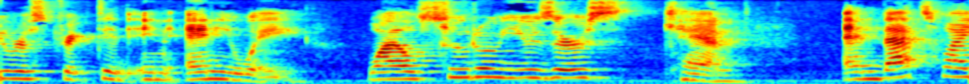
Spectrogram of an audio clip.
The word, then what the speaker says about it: sudo: And yes, I know it's not pronounced pseudo, but if I pronounced it correctly as simply sudo root user, it would have been kind of confusing. So sorry about the mispronunciation, but I had to get that silent P across.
